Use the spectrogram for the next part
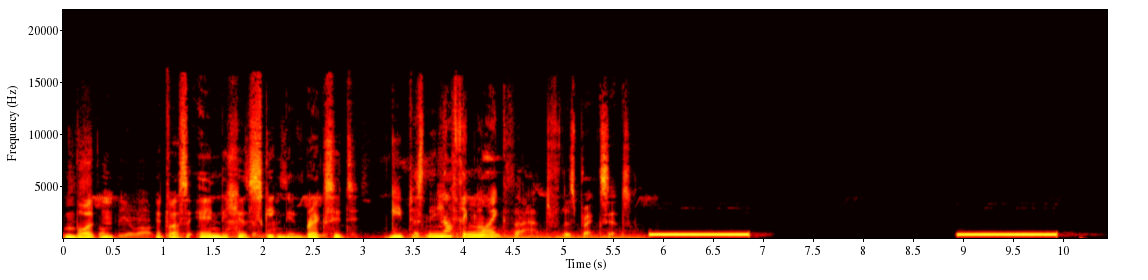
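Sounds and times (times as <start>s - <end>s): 
speech: 0.0s - 5.8s
telephone dial tone: 9.0s - 10.0s.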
